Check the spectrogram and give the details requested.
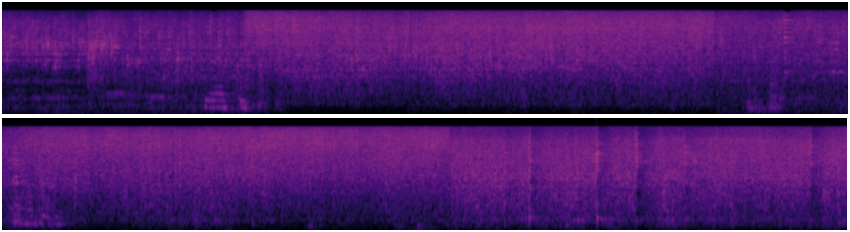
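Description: Food frying in hot oil in a kadai, sizzling and being stirred with a spatula. The sizzle jumps louder about two and a half seconds in and then holds steady, with a few short scrapes of the spatula near the end.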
